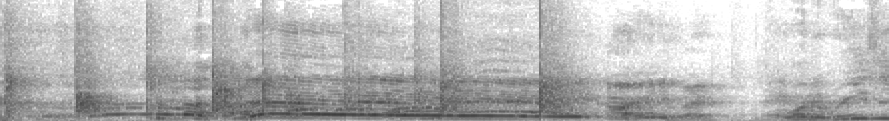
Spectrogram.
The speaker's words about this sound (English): Wait, that was like a round of applause moment.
